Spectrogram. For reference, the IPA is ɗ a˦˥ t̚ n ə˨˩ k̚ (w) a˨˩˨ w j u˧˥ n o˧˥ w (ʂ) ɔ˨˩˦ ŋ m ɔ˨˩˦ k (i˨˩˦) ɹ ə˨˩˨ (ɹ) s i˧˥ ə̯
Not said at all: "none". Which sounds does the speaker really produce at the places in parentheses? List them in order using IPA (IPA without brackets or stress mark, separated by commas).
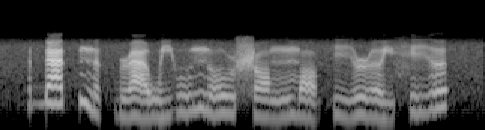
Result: ɹ, ʂ, i˨˩˦, j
